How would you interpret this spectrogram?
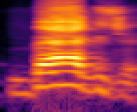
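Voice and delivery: बैग्स ending in a voiced "j"; final j sound. Shown as a demonstration. Teacher shows how to read बैग्स, final s turned to j. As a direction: say बैग्स as "baig-j", not "baiks". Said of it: "एस को हम लोग ज पढ़ते हैं".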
